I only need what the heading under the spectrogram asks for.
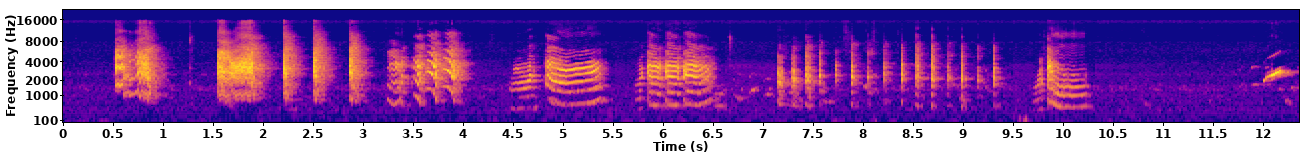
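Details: Talking parrot mixing rough, noisy squawks with voice-like harmonic syllables and a rapid run of short clipped notes, ending in a high whistled note; quiet indoor background.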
